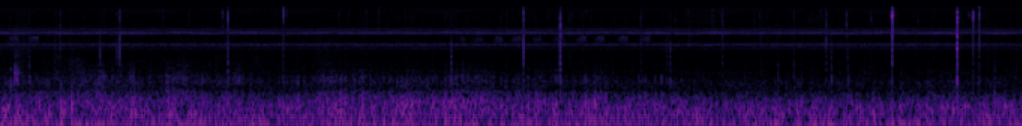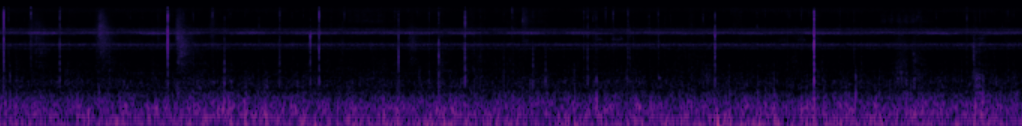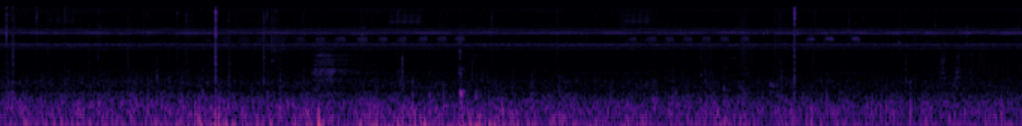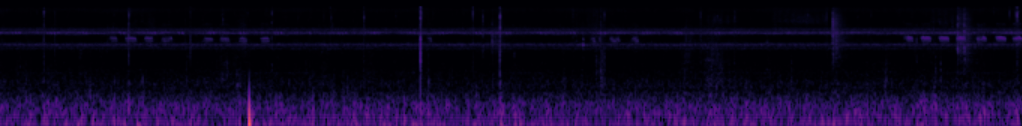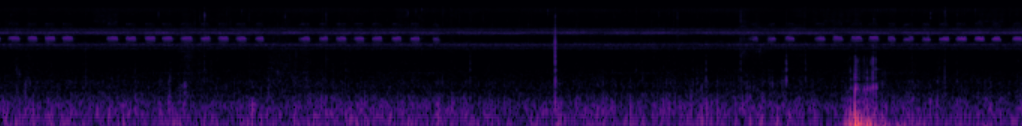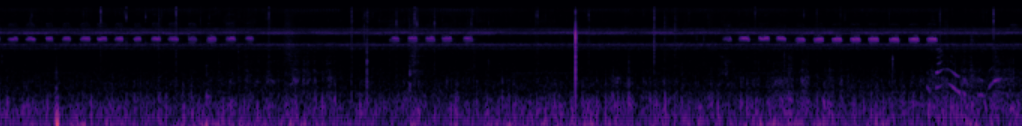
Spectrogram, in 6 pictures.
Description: campfire.ogg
